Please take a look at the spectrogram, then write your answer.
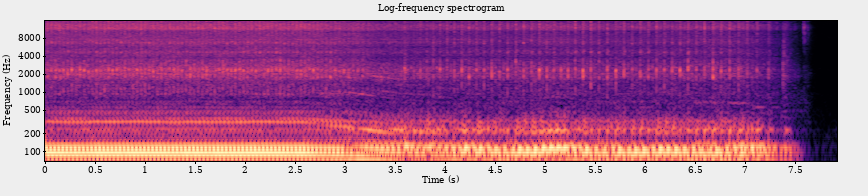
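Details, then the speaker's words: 1984 Honda CB700SC Nighthawk with a rebuilt engine that may never have been broken in, running with the choke off on an 80°F day. It runs unevenly, sags and surges, and dies away as if starving. Unseated rings are suspected. "that's with the choke off I'm trying to somewhat break it in I don't know how much it's ran since it was rebuilt"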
